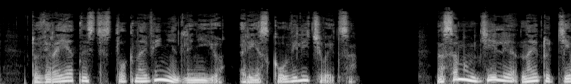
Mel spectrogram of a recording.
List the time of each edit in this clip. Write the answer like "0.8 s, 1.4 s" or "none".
4.2 s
